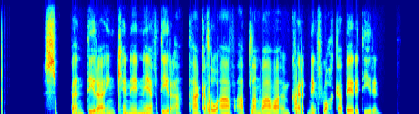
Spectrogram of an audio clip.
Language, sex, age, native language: Icelandic, male, 30-39, Icelandic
